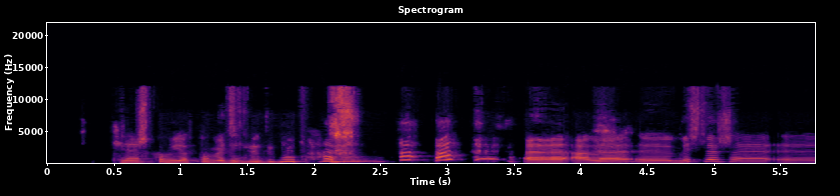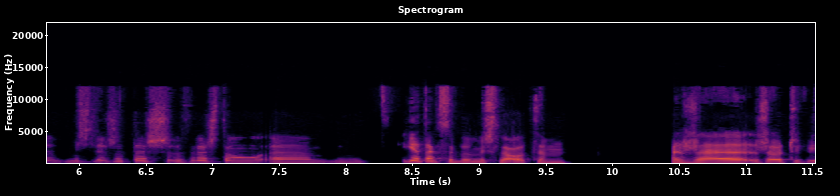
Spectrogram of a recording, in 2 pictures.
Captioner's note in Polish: śmiech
